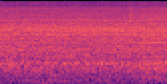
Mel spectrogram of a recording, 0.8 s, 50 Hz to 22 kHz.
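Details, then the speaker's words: Aerolase 1064 nm microsecond laser in use on the face of a dark-skinned patient treated for melasma, also removing fine facial hairs: a steady, loud whooshing hum of the laser unit running. "you guys can see any little hairs that you have there they're getting attracted by laser so you can get a little hair removal for free which is great"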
